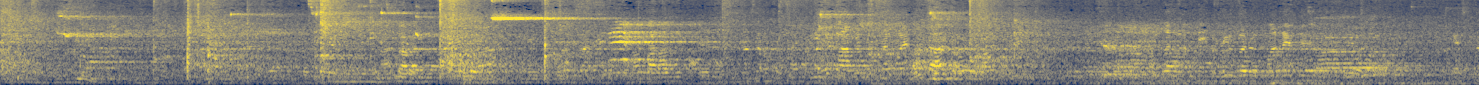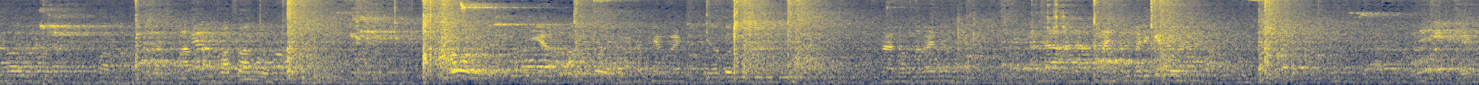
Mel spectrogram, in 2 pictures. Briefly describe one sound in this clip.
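Voices of young men chatter in a large echoing hall.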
